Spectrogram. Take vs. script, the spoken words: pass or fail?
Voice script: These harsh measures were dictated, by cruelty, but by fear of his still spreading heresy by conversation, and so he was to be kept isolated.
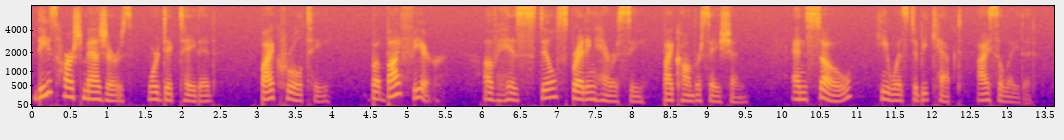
pass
